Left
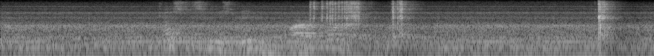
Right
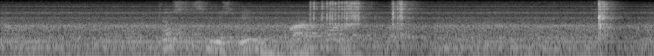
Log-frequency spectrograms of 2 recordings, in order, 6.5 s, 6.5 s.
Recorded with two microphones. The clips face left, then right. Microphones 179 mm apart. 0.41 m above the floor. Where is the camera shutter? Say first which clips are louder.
Even; 30° left (ahead or behind), 0.8 m.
